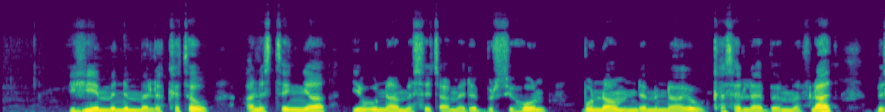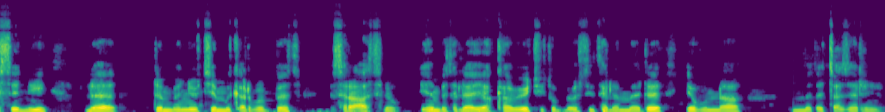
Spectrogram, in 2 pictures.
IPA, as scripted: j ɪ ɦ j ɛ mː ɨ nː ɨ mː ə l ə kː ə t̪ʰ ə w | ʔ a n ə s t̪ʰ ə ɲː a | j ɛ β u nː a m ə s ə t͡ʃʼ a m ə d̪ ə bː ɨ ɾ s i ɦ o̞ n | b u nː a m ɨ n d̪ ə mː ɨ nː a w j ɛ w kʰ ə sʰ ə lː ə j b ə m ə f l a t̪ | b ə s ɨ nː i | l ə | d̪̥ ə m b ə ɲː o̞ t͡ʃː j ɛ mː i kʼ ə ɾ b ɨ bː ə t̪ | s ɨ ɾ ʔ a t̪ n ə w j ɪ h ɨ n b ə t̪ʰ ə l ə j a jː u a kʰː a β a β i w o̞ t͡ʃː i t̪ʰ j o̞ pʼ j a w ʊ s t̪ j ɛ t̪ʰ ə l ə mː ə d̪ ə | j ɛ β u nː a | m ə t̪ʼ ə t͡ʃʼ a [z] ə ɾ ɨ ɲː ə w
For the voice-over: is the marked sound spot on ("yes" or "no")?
yes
